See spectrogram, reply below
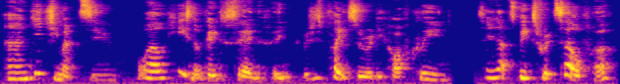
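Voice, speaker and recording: A woman's voice: a little high, big pitch swings, moderate pace, mellow, pitched above the performer's own voice. A woman voicing a cocky, teasing young man, the eldest brother. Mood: smug. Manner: smug, teasing.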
